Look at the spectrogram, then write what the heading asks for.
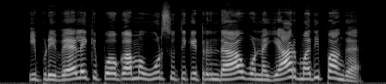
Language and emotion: Tamil, angry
